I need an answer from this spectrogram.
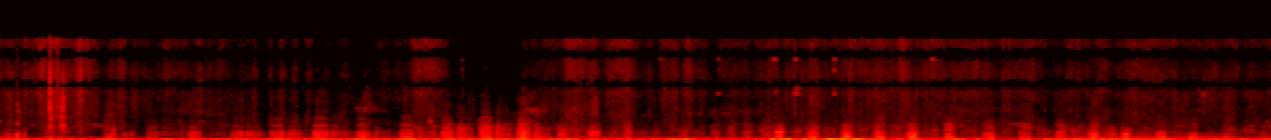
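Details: Dog panting as Erie, a Great Pyrenees/Border Collie mix on a week's stay, meets Hannah, a yellow Labrador Retriever, with Midnight and Odin nearby; rapid breathy puffs in an uneven run over a steady low hum, with a louder burst midway.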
